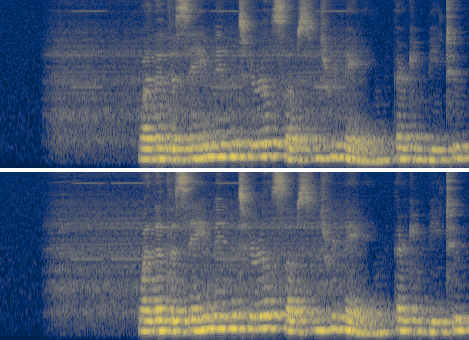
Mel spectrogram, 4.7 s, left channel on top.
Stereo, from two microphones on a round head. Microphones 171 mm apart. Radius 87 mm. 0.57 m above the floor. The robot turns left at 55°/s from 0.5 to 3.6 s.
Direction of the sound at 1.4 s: 25° right (ahead or behind).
